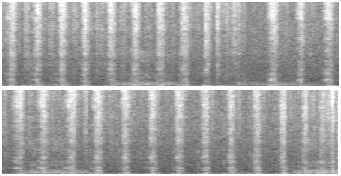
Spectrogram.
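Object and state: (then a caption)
Paper drawn on with a coloured pencil. A blue colored pencil is drawn in circular strokes across a sheet of flat white drawing paper, giving a soft, continuous rubbing and scratching. Bright, brushy bursts of scratch repeat at an irregular pace of about three per second over a low, muffled rumble, staying quiet and steady throughout.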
